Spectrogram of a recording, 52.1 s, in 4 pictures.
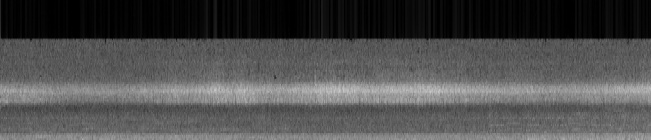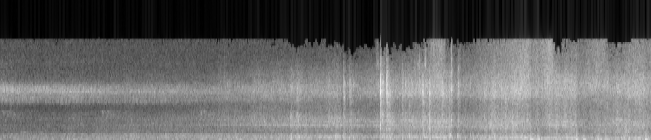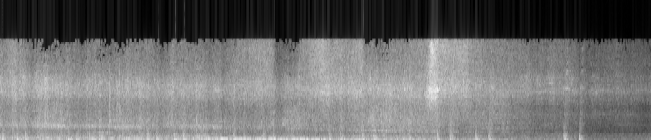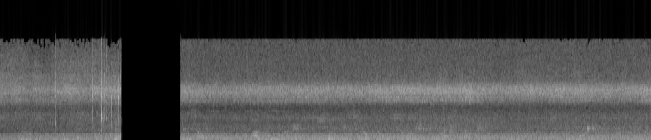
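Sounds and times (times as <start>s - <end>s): train wheels clattering: 18.8s - 31.7s, 32.5s - 36.1s.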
